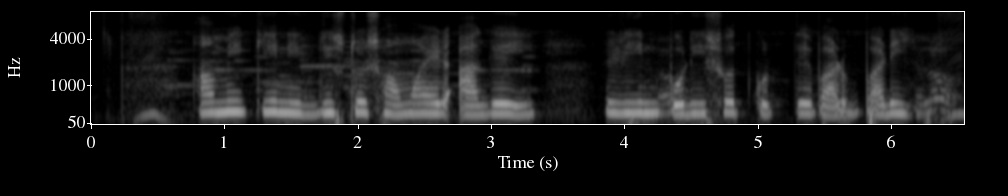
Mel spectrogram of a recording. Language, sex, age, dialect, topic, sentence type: Bengali, female, 18-24, Rajbangshi, banking, question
